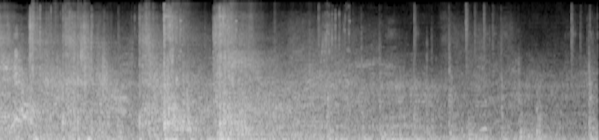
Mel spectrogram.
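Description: Gunfire in the video game Control, a dense run of rapid shots blending into a loud, continuous fusillade across the whole stretch with a few heavier thumping bursts.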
